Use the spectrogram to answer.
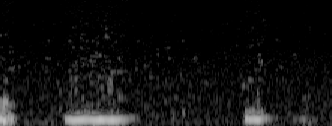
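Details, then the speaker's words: Sleeping dog snoring with low, buzzing rumbles in three short bursts over a quiet background; he snores a lot and is dreaming, sometimes barking softly under his breath. "snore at least we know he's warm and comfy but if you can hear him he's just he's just having a little bit of a dream he snores a lot and has those puppy dreams where he's kind of barking to himself under his breath it's very cute"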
